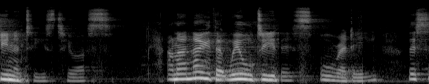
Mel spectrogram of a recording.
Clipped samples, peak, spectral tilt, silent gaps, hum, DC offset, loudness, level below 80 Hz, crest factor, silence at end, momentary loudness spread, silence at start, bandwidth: under 0.1%; -8 dBFS; -4.5 dB/octave; none; none; under 0.1%; -23 LUFS; -70 dBFS; 16 dB; 0 s; 19 LU; 0 s; 15 kHz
